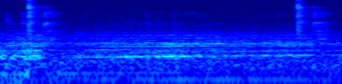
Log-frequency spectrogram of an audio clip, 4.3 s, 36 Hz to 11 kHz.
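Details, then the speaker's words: 2017 Harley-Davidson Big Cam, jump-started from a car battery on the leads to rule out the bike battery: two sharp single clicks over a quiet hum with no cranking. The starter clicks and resets but never turns. "happens same again just clicking"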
